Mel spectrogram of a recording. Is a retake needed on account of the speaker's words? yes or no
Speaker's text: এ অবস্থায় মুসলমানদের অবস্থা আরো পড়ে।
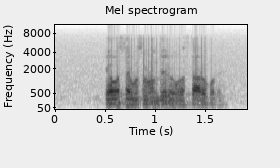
no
